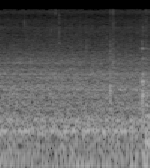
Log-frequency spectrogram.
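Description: Steady low room hum with faint handling of a small metal padlock and leather strap, and one light click about one and a half seconds in.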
